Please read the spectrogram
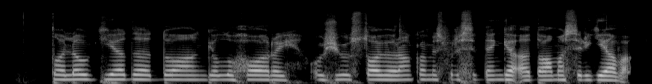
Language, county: Lithuanian, Vilnius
